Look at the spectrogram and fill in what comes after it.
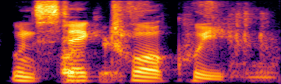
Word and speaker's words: Un steak trop cuit: The Luc Moulet film, Un steak trop cuit. Is that correct? – Trop cuit. – Un steak trop cuit. Yes. Mm-hmm.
